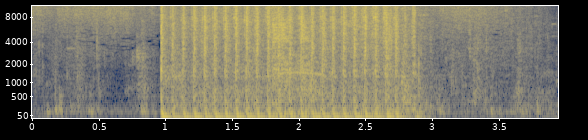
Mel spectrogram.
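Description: An explosion booms with a loud, lingering roar.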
